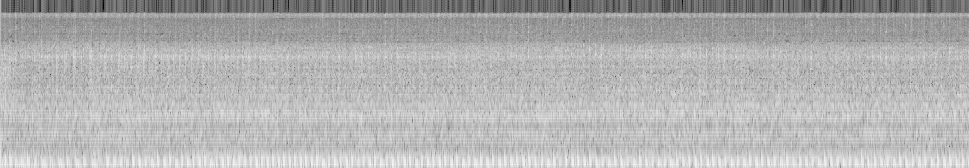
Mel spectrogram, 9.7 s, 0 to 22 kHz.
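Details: Honda Wave 125 S single-cylinder after suspected timing chain or rocker arm noise: steady, even idle putter, no ticking or clatter on top; engine runs smooth and healthy.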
